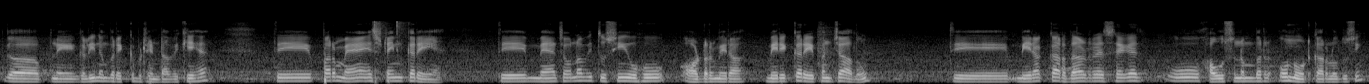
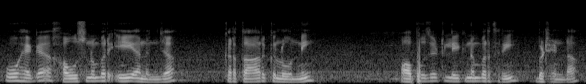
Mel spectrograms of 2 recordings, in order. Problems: background sounds at intervals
